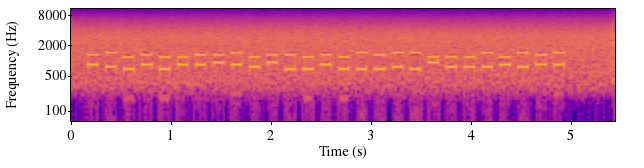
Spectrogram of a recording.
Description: DTMF, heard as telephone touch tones, dialled by machine, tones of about 100 ms, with radio hiss and a squelch burst at the end. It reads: 8618178094021813263*4467689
